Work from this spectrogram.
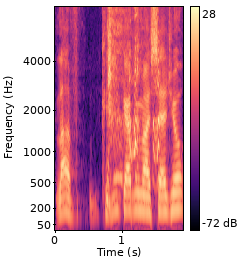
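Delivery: worst-ever fake English accent, high and loud. Retelling a request to his wife in a bad english accent. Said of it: "You have the worst English accent".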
